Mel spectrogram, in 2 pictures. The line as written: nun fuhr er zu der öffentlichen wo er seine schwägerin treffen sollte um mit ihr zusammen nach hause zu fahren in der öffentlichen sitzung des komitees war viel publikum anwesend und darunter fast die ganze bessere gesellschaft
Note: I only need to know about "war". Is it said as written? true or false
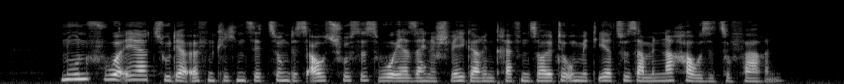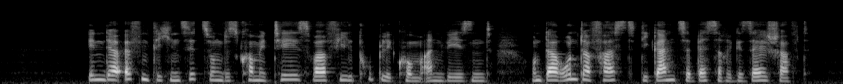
true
